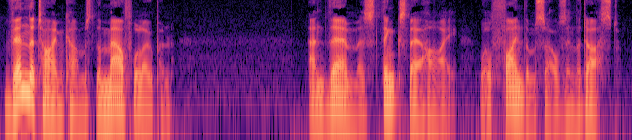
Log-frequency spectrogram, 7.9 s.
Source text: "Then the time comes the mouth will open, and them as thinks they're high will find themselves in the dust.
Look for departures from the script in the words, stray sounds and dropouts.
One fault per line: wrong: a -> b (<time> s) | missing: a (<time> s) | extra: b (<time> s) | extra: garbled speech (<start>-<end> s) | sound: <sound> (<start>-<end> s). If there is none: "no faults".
no faults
